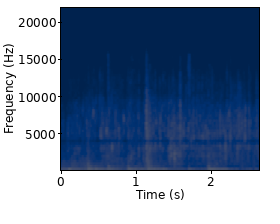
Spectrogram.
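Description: Curry leaves and green chilli pieces hit hot oil with urad dal for sundal, sending up a busy sizzle with some scraping and stirring taps. No one speaks.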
